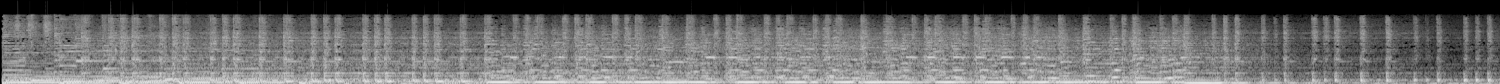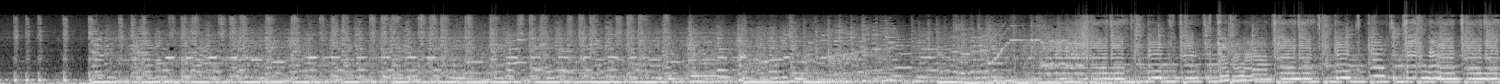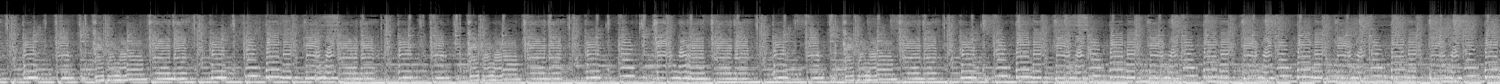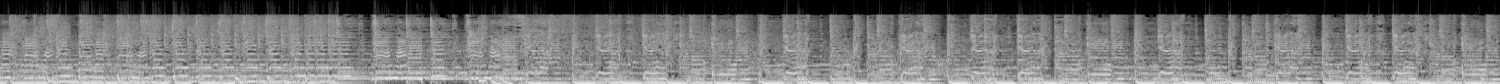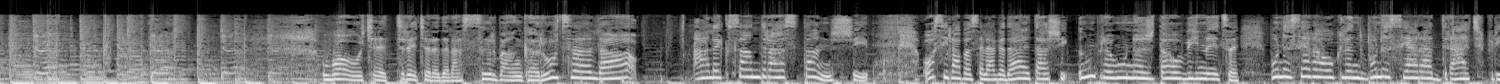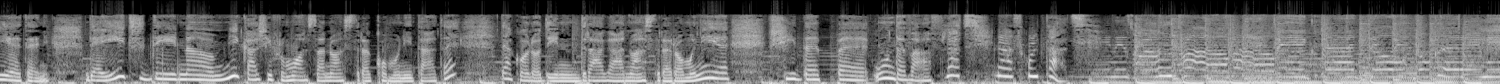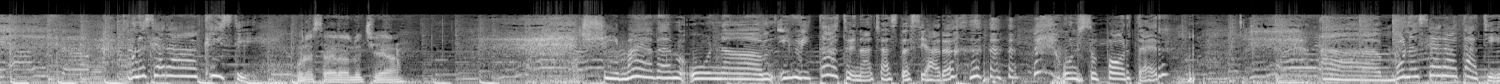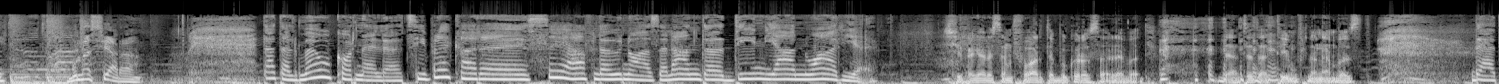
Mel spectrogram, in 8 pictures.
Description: Community Access Radio in your language - available for download five minutes after broadcast.
From local legends in grassroots to national level names, the Sports Weekender features interviews, updates and 'the week that was'.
